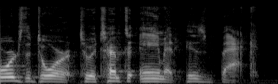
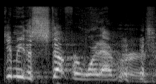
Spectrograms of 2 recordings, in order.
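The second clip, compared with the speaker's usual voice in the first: impatient bluffing; 11 semitones higher, 6 dB louder, slower than usual. Acted. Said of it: "He's like".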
